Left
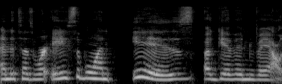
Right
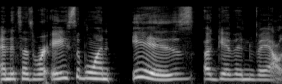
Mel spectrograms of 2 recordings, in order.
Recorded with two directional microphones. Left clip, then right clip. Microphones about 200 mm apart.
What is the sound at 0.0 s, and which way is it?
A woman's voice, 30° right (ahead or behind).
